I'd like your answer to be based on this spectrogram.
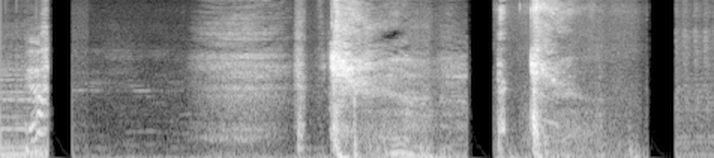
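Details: Sneeze compilation: two sharp explosive sneezes, each preceded by a quick breath in, with other sounds and music between.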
